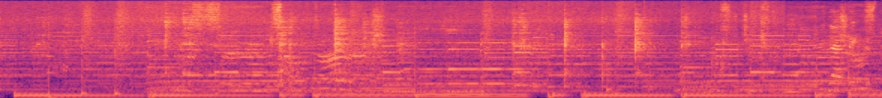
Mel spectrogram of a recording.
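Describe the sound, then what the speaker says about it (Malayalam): Chicken sizzles in a frying pan with tomato sauce while a utensil stirs and scrapes in irregular strokes, with brief pauses and clatter between. "ചിക്കൻ ആടി കൊടുക്കാം"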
